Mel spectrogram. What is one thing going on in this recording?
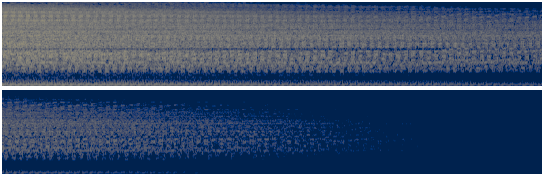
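A synthesizer plays a fast, buzzy, pulsing bass pattern that slowly fades out.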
